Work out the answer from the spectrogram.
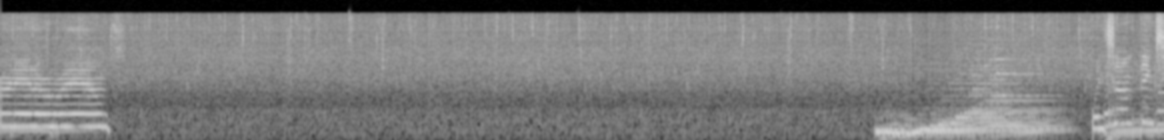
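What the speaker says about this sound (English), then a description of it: "Oh, it's raining outside." Rain falls steadily outside in a soft, even patter, framed by bright musical tones at the start and near the end.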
